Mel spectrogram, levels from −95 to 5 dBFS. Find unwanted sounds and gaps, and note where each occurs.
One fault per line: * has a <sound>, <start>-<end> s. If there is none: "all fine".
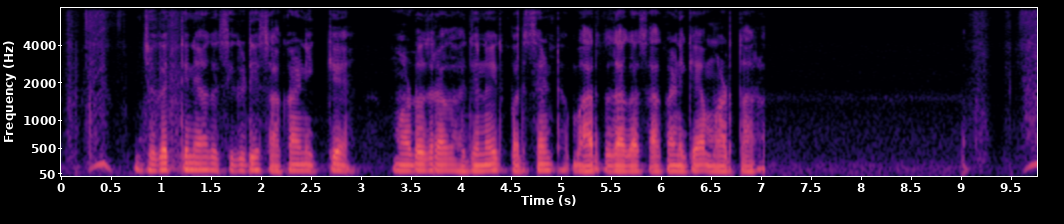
all fine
